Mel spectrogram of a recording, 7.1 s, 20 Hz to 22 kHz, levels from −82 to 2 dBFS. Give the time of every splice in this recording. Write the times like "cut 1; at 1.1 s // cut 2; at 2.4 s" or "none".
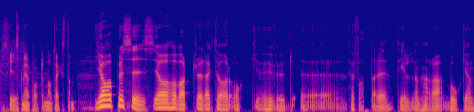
none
